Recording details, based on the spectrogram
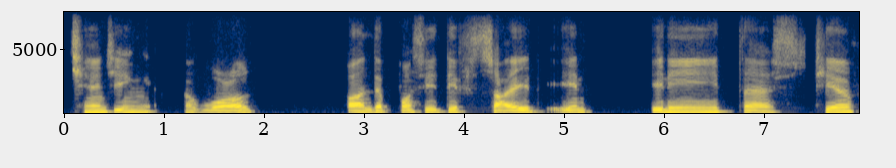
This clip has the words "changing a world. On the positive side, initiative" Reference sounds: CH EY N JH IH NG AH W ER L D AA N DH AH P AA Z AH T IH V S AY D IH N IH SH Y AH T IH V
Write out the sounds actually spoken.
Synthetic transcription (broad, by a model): CH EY N JH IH NG AH W ER L D AA N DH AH P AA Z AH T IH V S AY D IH N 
